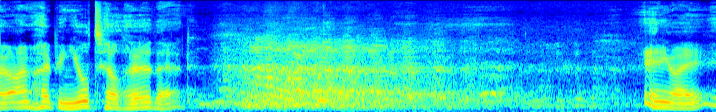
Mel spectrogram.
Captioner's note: laughter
